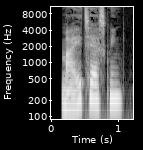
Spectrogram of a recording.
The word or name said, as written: mejetærskning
